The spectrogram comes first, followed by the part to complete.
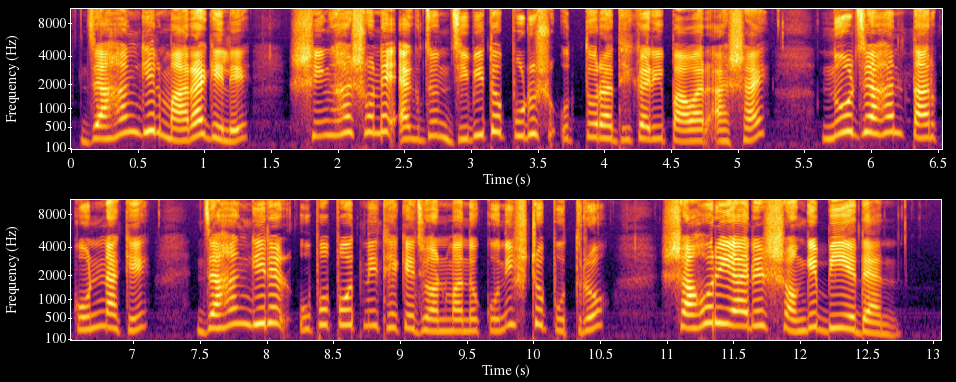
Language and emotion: Bengali, neutral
